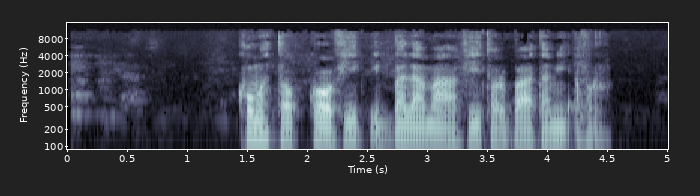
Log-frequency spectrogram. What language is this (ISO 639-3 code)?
orm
